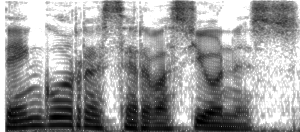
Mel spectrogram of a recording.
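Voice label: I have reservations, Spanish, male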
